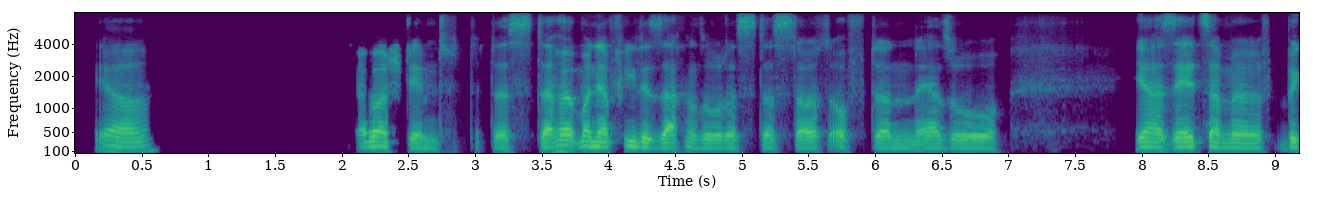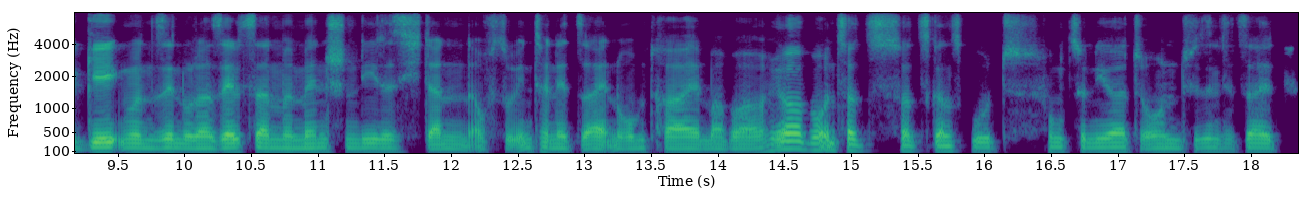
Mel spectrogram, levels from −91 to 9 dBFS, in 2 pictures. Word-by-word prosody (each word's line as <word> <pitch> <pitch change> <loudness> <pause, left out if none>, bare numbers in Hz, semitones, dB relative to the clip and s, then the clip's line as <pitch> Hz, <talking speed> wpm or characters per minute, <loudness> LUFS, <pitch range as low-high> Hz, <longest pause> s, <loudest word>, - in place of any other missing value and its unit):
Ja. 100 +1 +1 1.5
Aber 100 0 +5
stimmt. 80 -4 -4
D - - -20
das 85 0 -2
da 95 - +4
hört 110 0 +5
man 105 -2 +5
ja 95 0 +6
viele 100 -3 +2
Sachen 90 0 +1
so, 85 0 +1
dass 85 0 -1
das - - -2
dort 85 0 +1
oft - - -4
dann 85 -2 0
eher 85 +2 +2
so, 85 -2 0 1.0
ja 95 -2 +5
seltsame 90 -3 +3
V - - -17
Begegnungen 90 -1 +3
sind 90 0 0
oder 85 -1 +1
seltsame 90 0 +1
Menschen, 85 +1 -3
die 90 0 -2
sich 85 -1 -4
dann 80 -1 -3
auf - - -7
so - - -8
Internetseiten 85 -2 -2
rumtreiben. 80 0 -2
Aber 80 +1 -3
ja, 155 0 +5
bei 130 -2 -3
uns - - 0
hat's 120 -1 -1
hat's - - -4
ganz 105 0 -2
gut 95 0 -7
funktioniert 95 0 -3
und 85 0 -5
wir 85 - -9
sind 90 -1 -7
jetzt 85 - -16
seit 90 -2 -1
90 Hz, 155 wpm, -24 LUFS, 85-95 Hz, 1.5 s, ja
